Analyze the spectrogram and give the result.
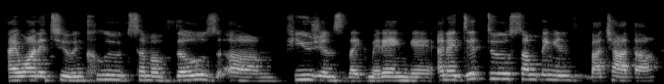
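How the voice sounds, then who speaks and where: A woman raised in the Dominican Republic, a singer guest who answers interview questions in a chatty way and slips between English and Spanish. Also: medium pitch. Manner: chatty and warm, laughs often, switches between English and Spanish.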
